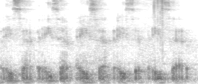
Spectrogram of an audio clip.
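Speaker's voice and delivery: asap fading into a whisper; whispered repetition. Real, not acted. Vlogger hammering home asap, fading to a whisper. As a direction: let it trail off, whispering.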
